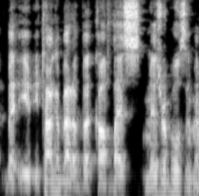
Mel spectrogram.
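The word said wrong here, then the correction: Les Misérables: It's French. So if you want to be very French, you say Les Miserables.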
